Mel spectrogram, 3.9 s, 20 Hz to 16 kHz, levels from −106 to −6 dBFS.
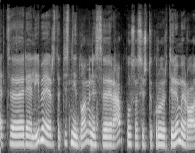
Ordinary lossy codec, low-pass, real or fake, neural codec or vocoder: MP3, 96 kbps; 14.4 kHz; real; none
